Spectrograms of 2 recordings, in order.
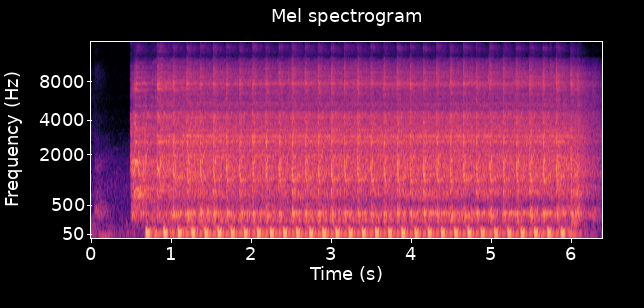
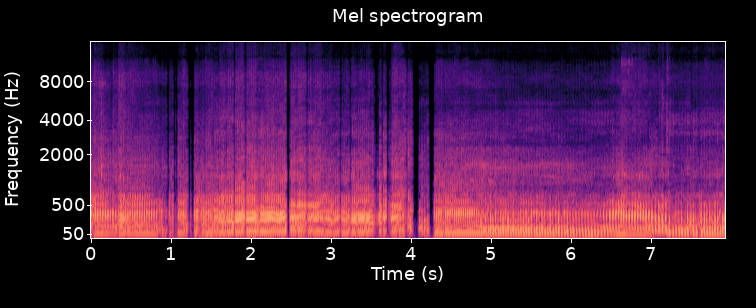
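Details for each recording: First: Cheap Amazon 250cc dirt bike, unused in storage for 5 years, no choke found: after five failed kickstarts, silence, then the single abruptly catches and settles into a steady, fairly even thump; hard starting. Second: Cheap Amazon 250cc single-cylinder dirt bike runs much better, thumping evenly and picking up cleanly when blipped; popping heard is an audio fault, not the engine; idle jet 40, could drop to 38.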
